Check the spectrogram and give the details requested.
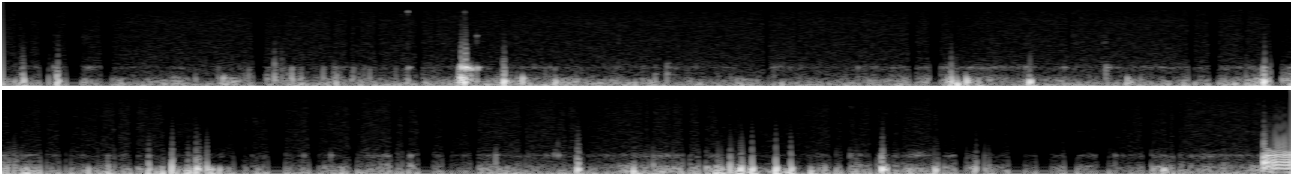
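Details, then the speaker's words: Stethoscope over a woman's upper stomach after drinking cola with Mentos. She feels full and has burped. A different, burp-like sound is heard from the upper stomach. Bowel sounds. "You can hear a different sound from the upper stomach 👂 ♪. Did anyone burp in my stomach now? 😂."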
